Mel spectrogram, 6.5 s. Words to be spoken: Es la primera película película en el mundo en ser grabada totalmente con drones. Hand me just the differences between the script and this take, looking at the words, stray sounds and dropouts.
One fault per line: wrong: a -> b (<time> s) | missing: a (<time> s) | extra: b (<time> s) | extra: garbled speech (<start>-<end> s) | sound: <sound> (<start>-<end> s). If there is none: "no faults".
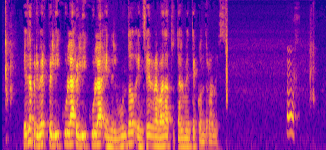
sound: laugh (5.7-6.0 s)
